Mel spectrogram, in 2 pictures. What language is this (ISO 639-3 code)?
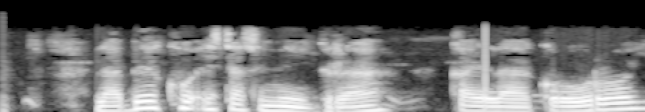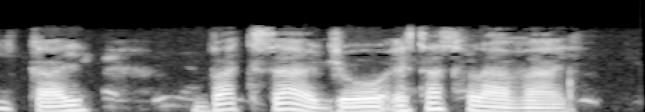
epo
